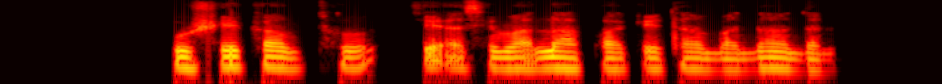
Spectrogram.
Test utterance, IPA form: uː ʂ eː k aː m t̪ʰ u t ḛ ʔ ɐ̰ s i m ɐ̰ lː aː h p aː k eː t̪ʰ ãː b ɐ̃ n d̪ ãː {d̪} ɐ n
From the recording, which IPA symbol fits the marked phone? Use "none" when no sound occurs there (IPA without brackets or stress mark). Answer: d̪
